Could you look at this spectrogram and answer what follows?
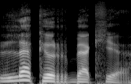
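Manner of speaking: light stress on first syllable lek of lekkerbekje. Showing how to pronounce a dutch word: light stress on lek. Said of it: "There is a light emphasis on the first part".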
